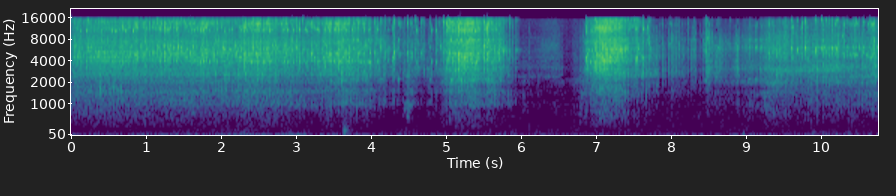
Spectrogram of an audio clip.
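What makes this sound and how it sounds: A long, hollow, dried cactus-skeleton rainstick with a holey, ridged surface and filler inside is held in the hand and scratched and tapped along its length with long nails. A steady, bright, high scratchy rattle runs throughout, almost entirely in the upper range. It swells into two louder rushes of falling filler separated by a brief near-silent pause, then settles back into lighter, uneven scratching.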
